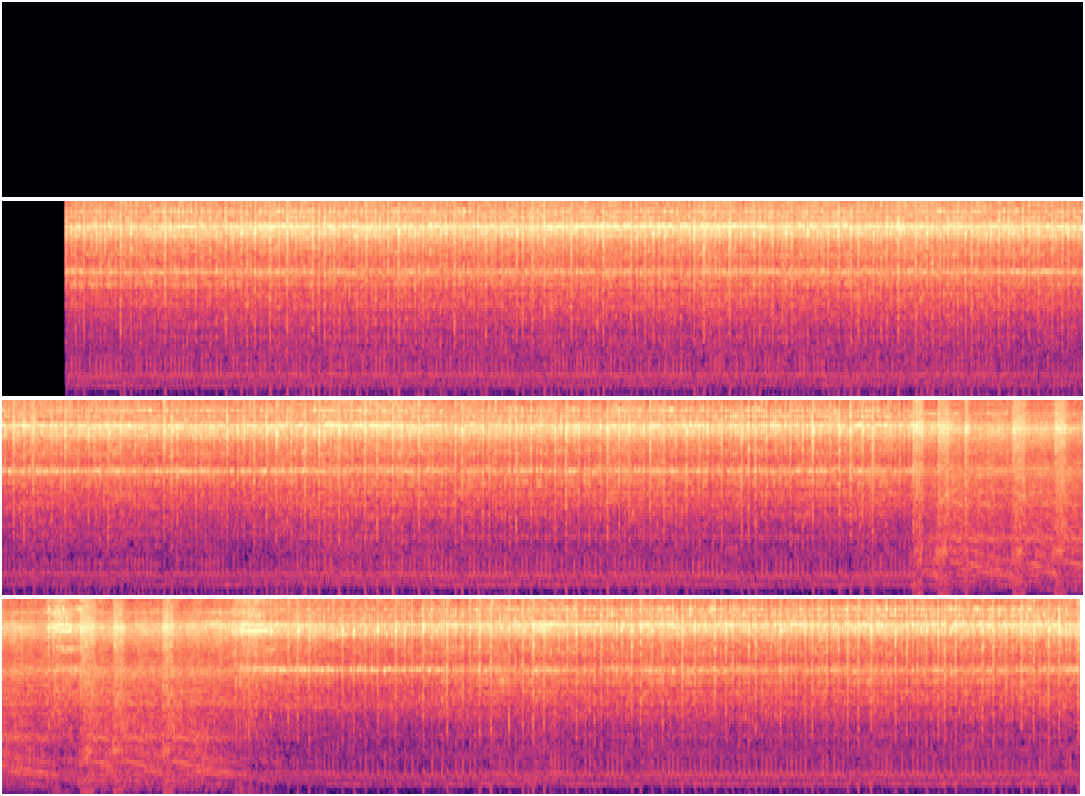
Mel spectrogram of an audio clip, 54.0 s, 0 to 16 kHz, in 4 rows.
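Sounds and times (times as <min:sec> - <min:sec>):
chainsaw running: 0:14.3 - 0:54.0.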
